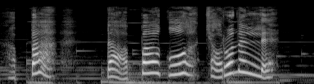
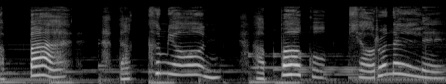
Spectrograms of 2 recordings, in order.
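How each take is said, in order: First: It is said in a bright, cheerful tone. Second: It is said in a shy, sincere tone.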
